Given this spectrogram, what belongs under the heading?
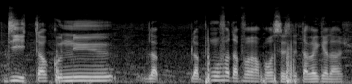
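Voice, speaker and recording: A man's voice: fairly high pitch, a little fast, over music. A man interviewing passers-by on the street, asking short, teasing questions. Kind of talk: vox pop street interview. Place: busy street outdoors. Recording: noisy street with traffic.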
